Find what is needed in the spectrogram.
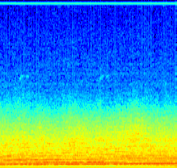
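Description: Formula One racing car engine held at high revs, a steady high whine whose pitch climbs slowly.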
